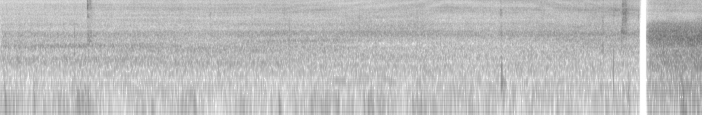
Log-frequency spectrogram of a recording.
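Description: Wind buffeting the microphone outdoors: a steady noisy hiss with uneven low rumbling gusts. The sound drops out for an instant near the end.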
